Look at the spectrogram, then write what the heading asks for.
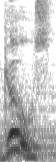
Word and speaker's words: ghost: the edge is silent in ghost h is silent in spaghetti the h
